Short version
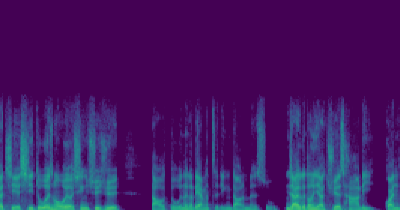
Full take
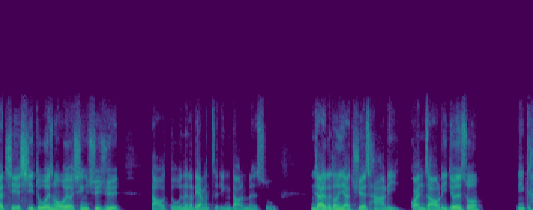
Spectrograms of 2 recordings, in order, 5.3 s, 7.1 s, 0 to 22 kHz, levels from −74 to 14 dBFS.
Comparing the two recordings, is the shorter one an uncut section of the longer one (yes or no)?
no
